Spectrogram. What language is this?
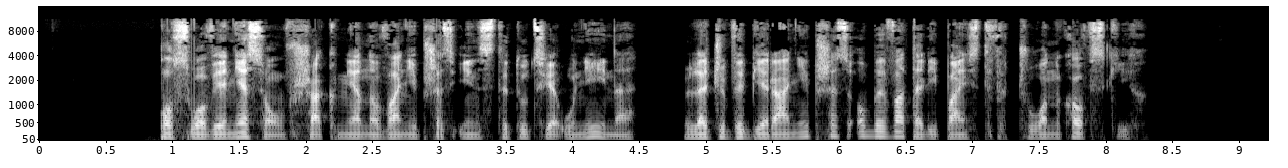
Polish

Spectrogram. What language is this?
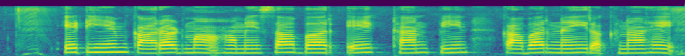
Chhattisgarhi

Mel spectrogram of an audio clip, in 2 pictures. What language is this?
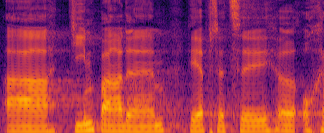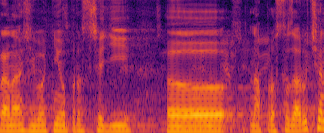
Czech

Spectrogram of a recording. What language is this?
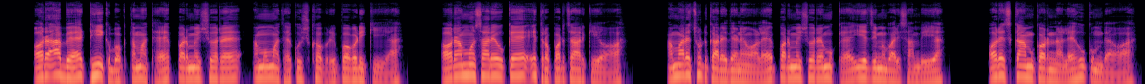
Mahasu Pahari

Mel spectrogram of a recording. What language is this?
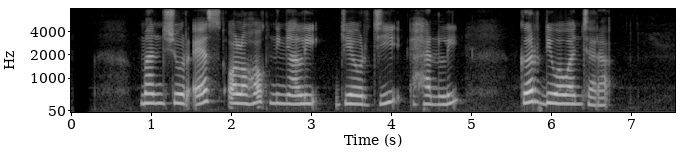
Sundanese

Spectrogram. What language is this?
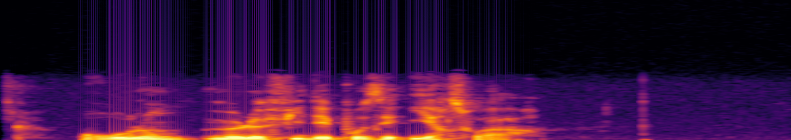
French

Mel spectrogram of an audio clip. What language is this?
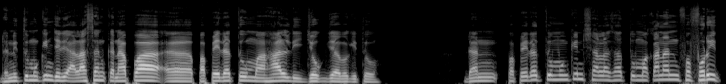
North Moluccan Malay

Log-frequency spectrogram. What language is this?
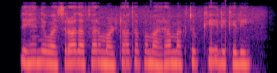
Pashto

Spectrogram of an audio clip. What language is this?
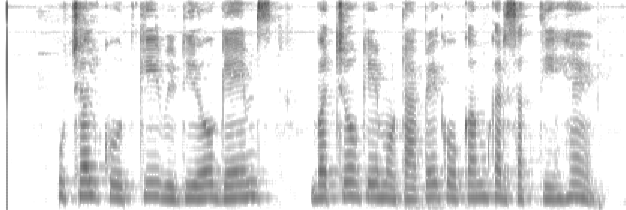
Urdu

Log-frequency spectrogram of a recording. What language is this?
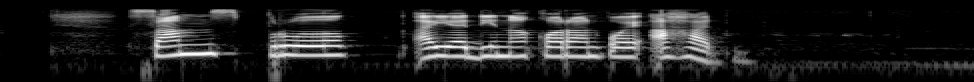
Sundanese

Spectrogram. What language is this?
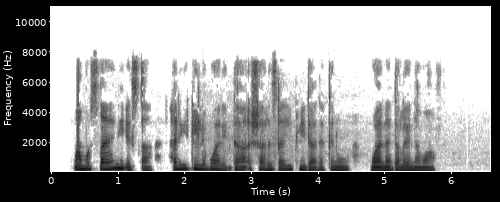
Central Kurdish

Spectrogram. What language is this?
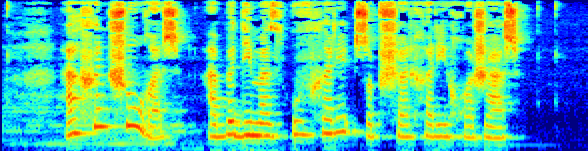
Kabardian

